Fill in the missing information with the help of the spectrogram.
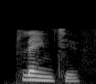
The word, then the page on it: plaintiff: ‘pleıntıf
